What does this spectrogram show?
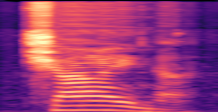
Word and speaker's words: China: and we said that in the word China, the vowel I is pronounced with the long I sound, I, because the vowel comes before a single consonant, and because the vowel I was in a stressed syllable.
